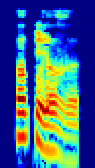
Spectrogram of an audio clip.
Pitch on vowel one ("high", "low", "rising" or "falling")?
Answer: high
